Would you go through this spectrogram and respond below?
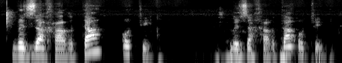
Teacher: It wouldn't be u because u is there because of shva. So it would just be ve.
